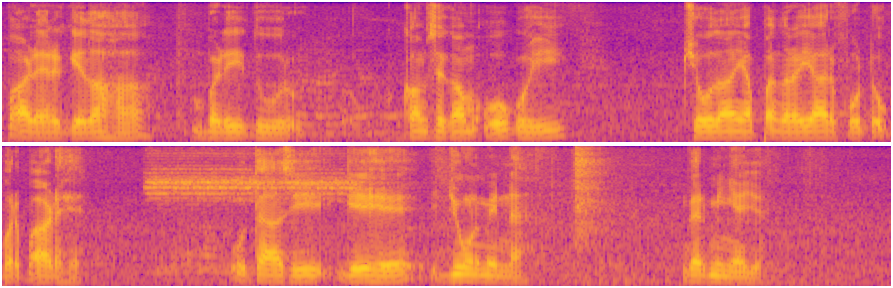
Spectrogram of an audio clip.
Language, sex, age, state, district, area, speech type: Dogri, male, 18-30, Jammu and Kashmir, Kathua, rural, spontaneous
